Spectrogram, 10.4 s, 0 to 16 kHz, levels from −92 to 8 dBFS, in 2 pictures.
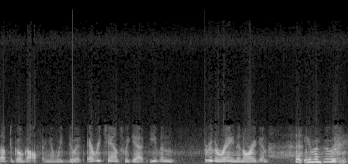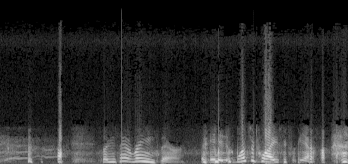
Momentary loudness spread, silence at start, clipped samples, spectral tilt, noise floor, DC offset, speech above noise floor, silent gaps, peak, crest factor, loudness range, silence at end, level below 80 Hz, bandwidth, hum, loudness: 15 LU; 0 s; under 0.1%; -5.5 dB/octave; -40 dBFS; under 0.1%; 21 dB; none; -2 dBFS; 18 dB; 7 LU; 0 s; -58 dBFS; 13 kHz; none; -20 LUFS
